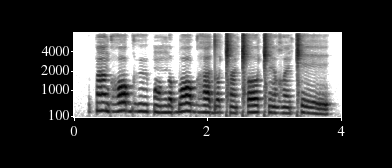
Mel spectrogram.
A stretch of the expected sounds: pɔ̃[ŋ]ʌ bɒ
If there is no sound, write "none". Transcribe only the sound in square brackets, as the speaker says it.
ŋ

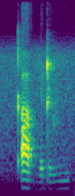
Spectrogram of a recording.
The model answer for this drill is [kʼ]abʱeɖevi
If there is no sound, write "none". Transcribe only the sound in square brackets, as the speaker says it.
kʼ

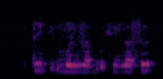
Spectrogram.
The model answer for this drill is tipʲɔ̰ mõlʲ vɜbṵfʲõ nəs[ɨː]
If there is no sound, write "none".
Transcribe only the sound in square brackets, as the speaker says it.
ɨ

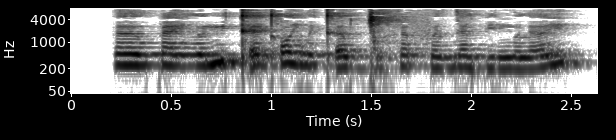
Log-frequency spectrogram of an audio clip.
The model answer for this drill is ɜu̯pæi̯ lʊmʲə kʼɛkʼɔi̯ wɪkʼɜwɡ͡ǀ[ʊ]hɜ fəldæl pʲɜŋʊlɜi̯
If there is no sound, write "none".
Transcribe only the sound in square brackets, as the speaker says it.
ʊ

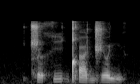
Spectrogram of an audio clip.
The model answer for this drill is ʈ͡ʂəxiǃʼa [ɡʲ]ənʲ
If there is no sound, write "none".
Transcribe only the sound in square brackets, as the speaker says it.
d͡ʒ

